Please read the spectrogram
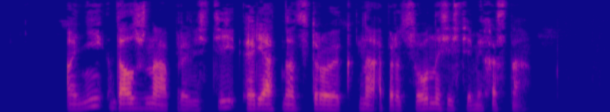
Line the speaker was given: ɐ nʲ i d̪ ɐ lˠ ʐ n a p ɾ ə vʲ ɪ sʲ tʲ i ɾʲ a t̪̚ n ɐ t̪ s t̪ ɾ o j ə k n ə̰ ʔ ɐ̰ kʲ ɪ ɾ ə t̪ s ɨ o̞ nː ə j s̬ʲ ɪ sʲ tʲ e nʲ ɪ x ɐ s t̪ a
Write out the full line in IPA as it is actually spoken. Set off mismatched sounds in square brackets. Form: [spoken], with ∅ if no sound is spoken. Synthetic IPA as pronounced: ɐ nʲ i d̪ ɐ lˠ ʐ n a p ɾ ə vʲ ɪ sʲ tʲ i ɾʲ a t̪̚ n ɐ t̪ s t̪ ɾ o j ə k n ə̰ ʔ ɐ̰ [pʲ] ɪ ɾ ə t̪ s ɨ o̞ nː ə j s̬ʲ ɪ sʲ tʲ e [mʲ] ɪ x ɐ s t̪ a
